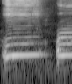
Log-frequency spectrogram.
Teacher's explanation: जब आप बोलेंगे तो आप देखेंगे कि ई और उ बोलते समय आपके जो मुंह है ना वो कम खुलेंगे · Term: समवृत्त स्वर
